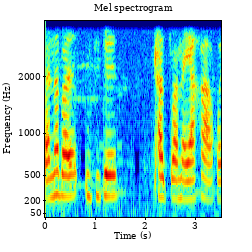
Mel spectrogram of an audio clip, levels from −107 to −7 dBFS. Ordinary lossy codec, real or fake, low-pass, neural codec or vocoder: none; real; 3.6 kHz; none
